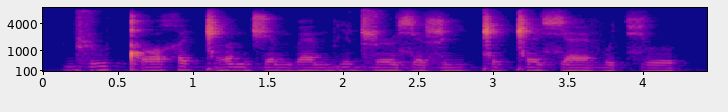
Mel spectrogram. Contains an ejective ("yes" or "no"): yes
